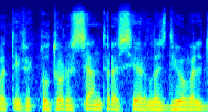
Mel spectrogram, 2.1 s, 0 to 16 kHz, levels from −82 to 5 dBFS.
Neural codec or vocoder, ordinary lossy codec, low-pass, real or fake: none; AAC, 64 kbps; 14.4 kHz; real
